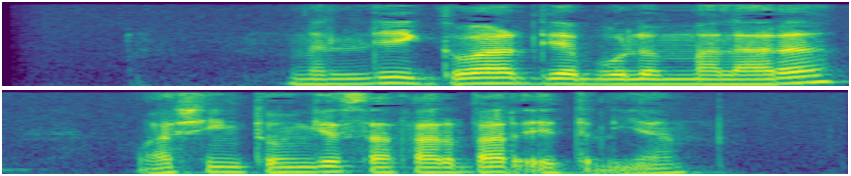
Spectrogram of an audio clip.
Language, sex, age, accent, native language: Uzbek, male, 25-34, Andijon, Uzbek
